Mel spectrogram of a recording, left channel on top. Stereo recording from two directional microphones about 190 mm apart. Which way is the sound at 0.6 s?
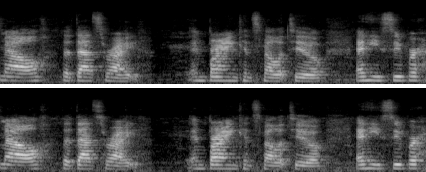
15° left (ahead or behind).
